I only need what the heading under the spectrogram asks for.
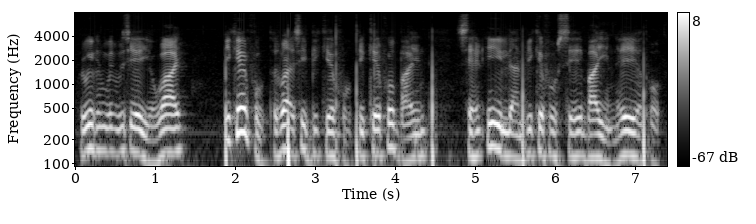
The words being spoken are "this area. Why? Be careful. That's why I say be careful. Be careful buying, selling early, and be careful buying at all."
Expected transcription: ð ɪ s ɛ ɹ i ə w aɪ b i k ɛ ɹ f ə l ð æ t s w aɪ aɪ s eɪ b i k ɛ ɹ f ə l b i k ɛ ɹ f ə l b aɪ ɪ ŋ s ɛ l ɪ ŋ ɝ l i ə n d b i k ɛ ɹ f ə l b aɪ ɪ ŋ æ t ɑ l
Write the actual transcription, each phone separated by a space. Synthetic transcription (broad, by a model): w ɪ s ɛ i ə w aɪ b i k ɛ ɹ f ə l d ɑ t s w aɪ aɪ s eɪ b i k ɛ ɹ f ə l b i k ɛ ɹ f ə l b aɪ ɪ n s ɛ n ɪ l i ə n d b i k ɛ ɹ f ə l b aɪ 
